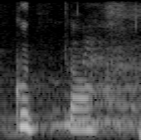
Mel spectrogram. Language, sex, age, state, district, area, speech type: Dogri, female, 18-30, Jammu and Kashmir, Kathua, rural, read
